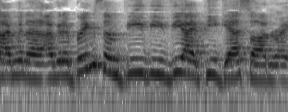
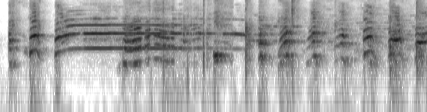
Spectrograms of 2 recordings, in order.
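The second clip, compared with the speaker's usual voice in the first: high squealing laugh. Real, not acted. Host laughs as parents join.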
